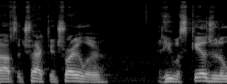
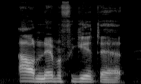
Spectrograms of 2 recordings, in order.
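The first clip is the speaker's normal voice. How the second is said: ordinary delivery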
